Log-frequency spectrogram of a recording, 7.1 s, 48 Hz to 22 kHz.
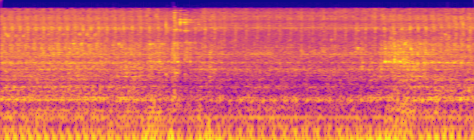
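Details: Suzuki F6 with hard starting and a rough, misfiring idle: quiet, uneven idle with irregular low thumps and a stumbling rhythm; cause suspected but not confirmed.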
